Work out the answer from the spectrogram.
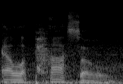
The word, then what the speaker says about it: El Paso: Side note, we pronounce it El Paso.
